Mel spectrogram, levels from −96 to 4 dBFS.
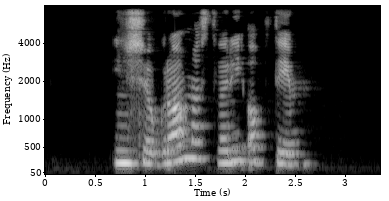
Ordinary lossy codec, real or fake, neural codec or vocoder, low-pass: none; real; none; 7.2 kHz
